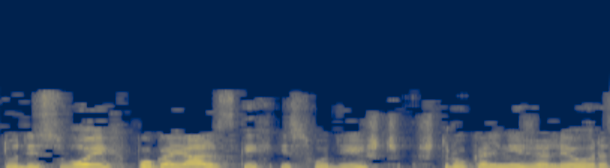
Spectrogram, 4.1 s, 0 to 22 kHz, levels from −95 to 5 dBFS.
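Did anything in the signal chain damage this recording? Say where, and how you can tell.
Yes. The damage sits at the codec stage and runs through the whole speech clip. It sounds like WMA compression. A ringing, washy quality clings to the speech. Hiss rises and falls with each syllable instead of holding steady. Quiet detail between stronger components drops out. This is likely a transform codec with long blocks smearing quantisation noise over tens of milliseconds. The plainly audible damage fits a low bitrate, around 32 kbps.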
